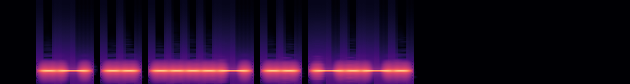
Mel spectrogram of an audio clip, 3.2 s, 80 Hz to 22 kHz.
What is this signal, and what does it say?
Morse code, heard as a keyed tone, about 30 wpm, 700 Hz. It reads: AI4IC
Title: USA Call Signs - 5 Characters - 30wpm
